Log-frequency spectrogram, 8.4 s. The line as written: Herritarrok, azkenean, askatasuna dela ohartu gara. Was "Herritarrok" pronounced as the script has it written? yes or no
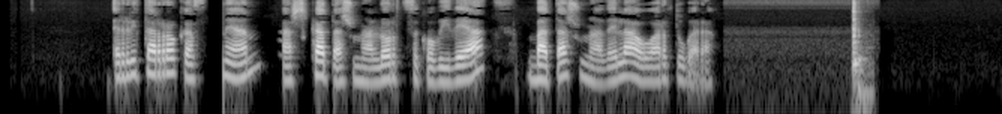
yes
